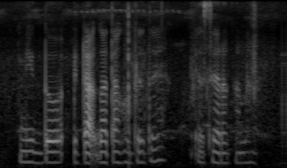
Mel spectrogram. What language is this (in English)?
Santali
